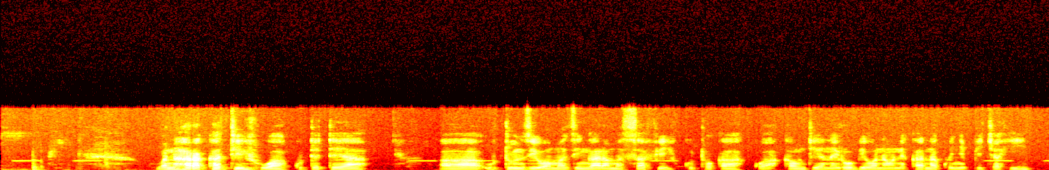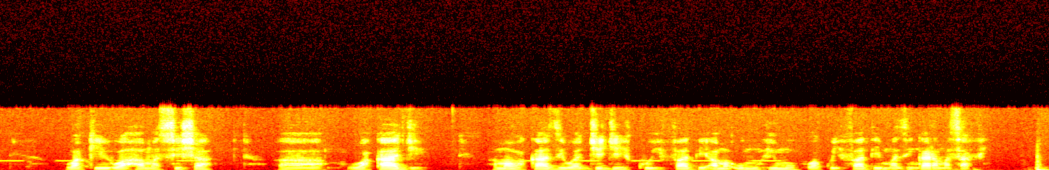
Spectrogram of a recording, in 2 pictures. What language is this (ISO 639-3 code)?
swa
